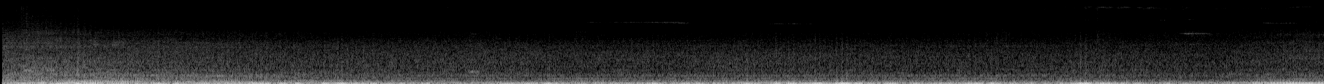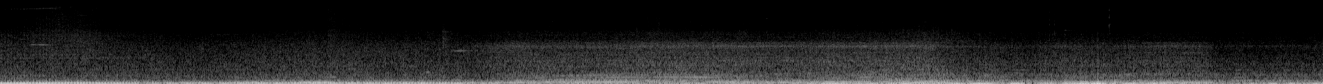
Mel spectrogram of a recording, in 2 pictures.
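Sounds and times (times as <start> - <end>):
bus interior: 0.0 - 26.4.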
